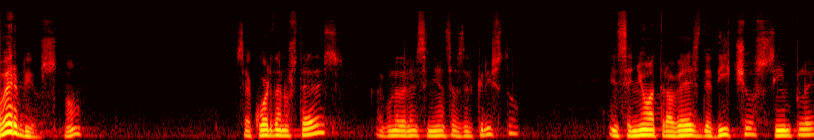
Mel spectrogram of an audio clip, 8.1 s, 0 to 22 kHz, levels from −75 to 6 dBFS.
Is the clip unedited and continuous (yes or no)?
yes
